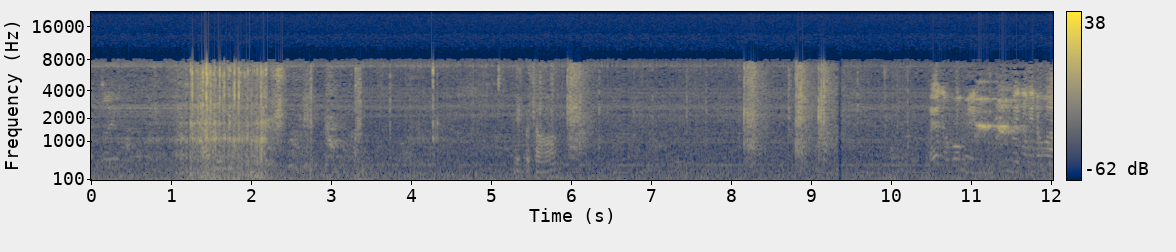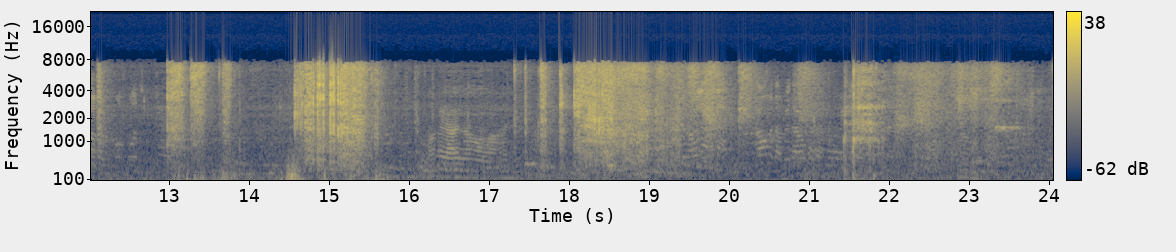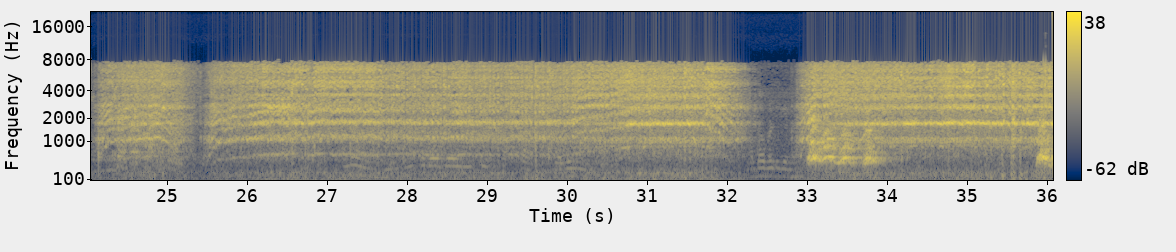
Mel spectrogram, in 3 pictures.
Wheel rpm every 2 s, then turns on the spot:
10, 20, 0, 0, 0, 0, 0, 0, 0, 0, 0, 40, 110, 160, 180, 120, 190, 230.
2-4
